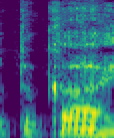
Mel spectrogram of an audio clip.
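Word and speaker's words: Tokaj: So Tokai is Tokai, I think they pronounce it.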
